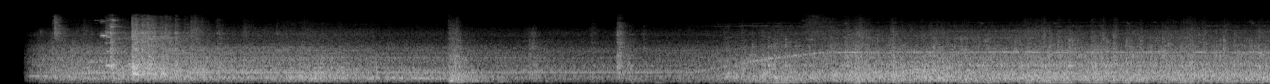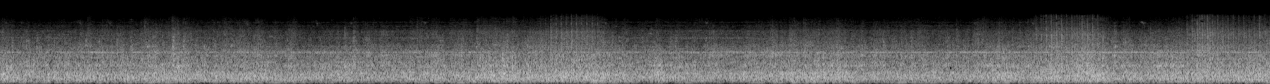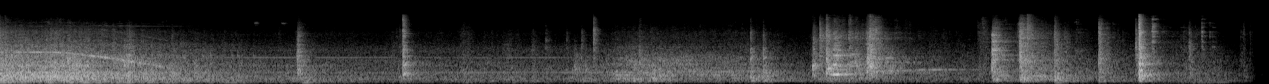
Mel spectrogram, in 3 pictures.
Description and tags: Industrial lift ride-along
Recorded on Marantz PMD661 with Rode NTG-2.
The sound of an industrial lift on a building site. Door clangs shut, followed by interior sound of lift moving followed by door clanging open.
construction, machine, door, chains, site, field-recording, lift, building, mechanical, industrial, clang, metal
